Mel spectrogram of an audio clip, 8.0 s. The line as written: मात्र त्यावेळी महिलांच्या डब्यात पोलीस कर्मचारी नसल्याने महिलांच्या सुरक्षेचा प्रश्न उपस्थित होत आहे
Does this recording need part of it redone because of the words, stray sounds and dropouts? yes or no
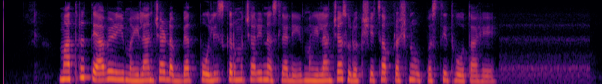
no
